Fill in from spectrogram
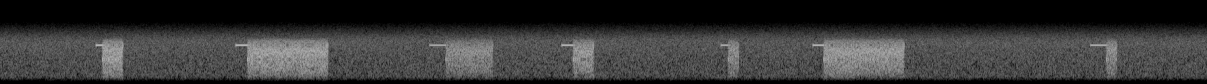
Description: ACARS aircraft data, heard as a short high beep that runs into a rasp, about 2400 baud, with radio hiss.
